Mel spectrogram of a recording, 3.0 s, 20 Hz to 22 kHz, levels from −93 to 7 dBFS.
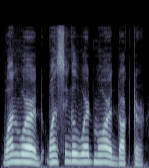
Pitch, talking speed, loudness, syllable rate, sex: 160 Hz, 120 wpm, -17 LUFS, 4.0 syllables/s, male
